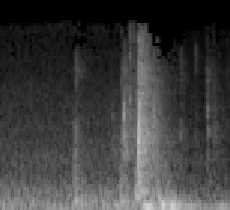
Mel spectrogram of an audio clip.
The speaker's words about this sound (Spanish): se marcha cerrando la puerta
